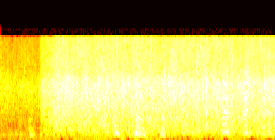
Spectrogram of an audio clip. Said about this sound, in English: Where's my applause?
